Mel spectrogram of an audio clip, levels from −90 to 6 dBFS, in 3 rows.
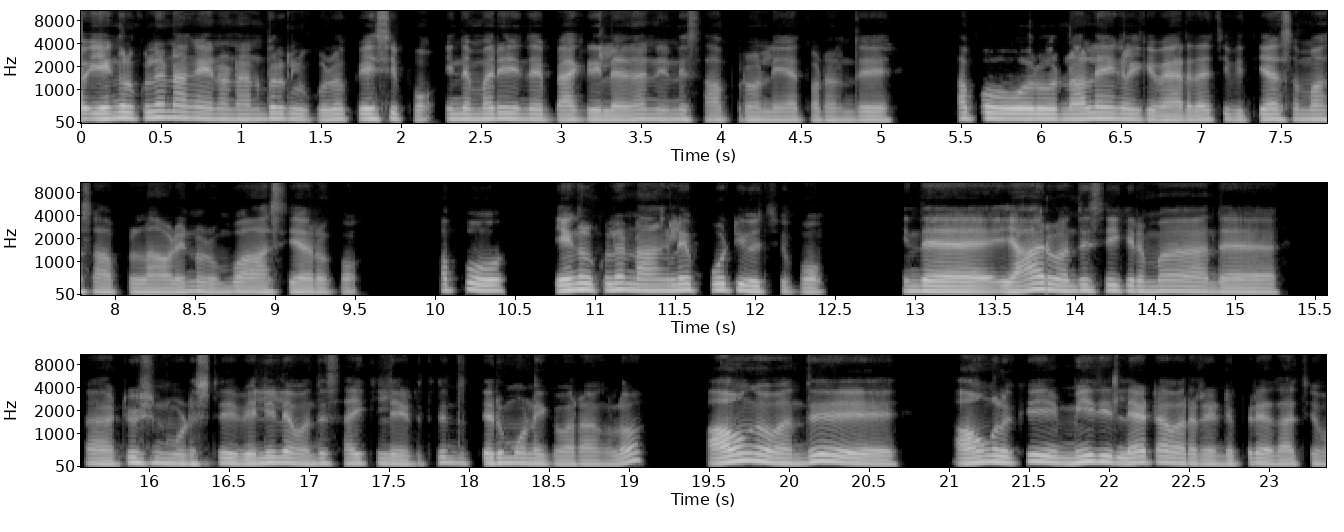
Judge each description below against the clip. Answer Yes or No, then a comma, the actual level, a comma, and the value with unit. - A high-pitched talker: No, medium, 140 Hz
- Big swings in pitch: No, average, 3.8 semitones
